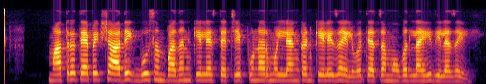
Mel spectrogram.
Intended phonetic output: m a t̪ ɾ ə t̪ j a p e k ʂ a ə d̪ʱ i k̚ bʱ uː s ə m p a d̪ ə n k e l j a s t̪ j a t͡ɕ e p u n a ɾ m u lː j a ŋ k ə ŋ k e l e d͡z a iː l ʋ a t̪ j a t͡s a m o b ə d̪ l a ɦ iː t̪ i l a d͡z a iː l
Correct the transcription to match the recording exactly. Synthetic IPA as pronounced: m a t̪ ɾ ə t̪ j a p e k ʂ a ə d̪ʱ i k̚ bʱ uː s ə m p a d̪ ə n k e l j a s t̪ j a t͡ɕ e p u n a ɾ m u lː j a ŋ k ə ɳ k e l e d͡z a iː l ʋ ə t̪ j a t͡s a m o b ə d̪ l a ɦ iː d̪ i l a d͡z a iː l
